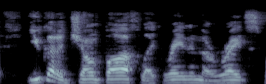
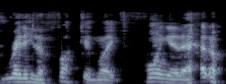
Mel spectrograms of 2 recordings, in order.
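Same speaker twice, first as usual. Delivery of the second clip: ordinary talk, nothing marked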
